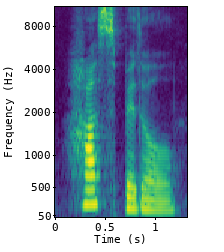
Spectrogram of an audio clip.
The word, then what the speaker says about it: hospital: look at these words Hospital prescription personnel the stress in the word may be on the first second third syllable and so on the stress falls on the first syllable in hospital the second syllable in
